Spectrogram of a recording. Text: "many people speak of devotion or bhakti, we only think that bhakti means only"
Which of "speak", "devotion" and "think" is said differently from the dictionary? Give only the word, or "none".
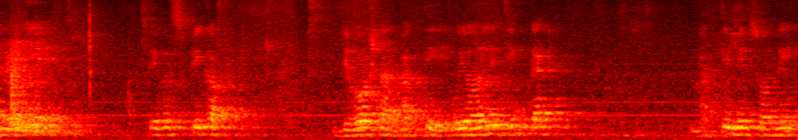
think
